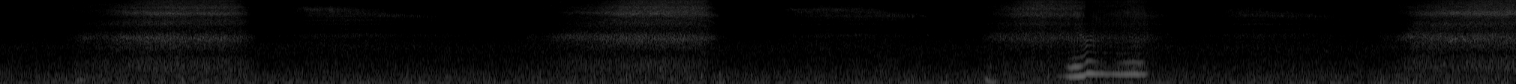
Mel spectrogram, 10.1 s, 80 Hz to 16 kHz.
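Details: A cat snoring lightly while napping: soft, hissy breaths recur every couple of seconds, about 25 a minute, with one brief chirp near the end as it wakes.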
